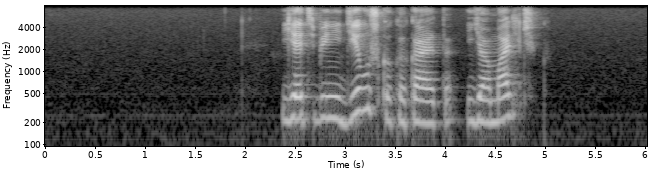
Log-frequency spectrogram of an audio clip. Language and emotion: Russian, angry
